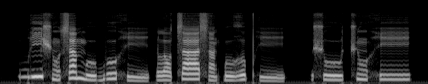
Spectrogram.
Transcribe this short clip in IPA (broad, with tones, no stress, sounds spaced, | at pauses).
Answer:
b iː˦ ʃ ũ˨ s a˦ m uː˨ b uː˦ h iː˨ | l ɔ˨ t͡s aː˦ s ã˨ k͡p u˨ ɣ ʊ˦ pʰ iː˨ | ʃ uː˨ t͡ʃ ũ˦˨ h iː˦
